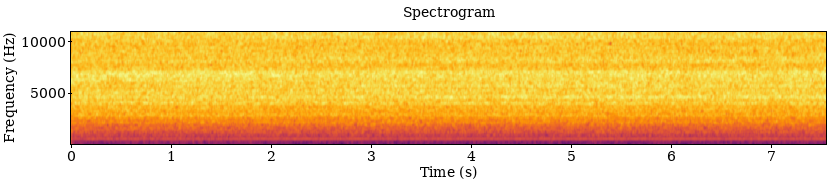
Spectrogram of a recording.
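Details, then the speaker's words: Multipro ESP99HP electric spray gun after replacing its standard motor bearing with a better one: strong even high-pitched rush over steady hum, no rattle or grind; spins smoothly and faster, slightly louder (around 110 dB before). "ya ada kenaikan ya ada kenaikan dari suaranya"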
